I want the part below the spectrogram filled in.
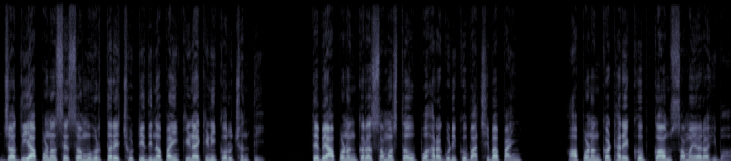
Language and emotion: Odia, neutral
